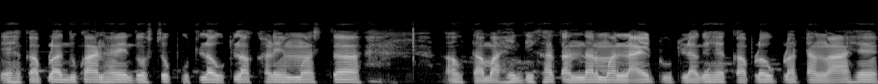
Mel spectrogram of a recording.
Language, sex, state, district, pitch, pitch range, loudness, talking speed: Chhattisgarhi, male, Chhattisgarh, Sarguja, 105 Hz, 105-110 Hz, -20 LUFS, 165 wpm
